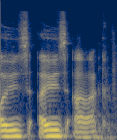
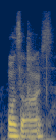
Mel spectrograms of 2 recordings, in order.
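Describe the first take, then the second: First: "Ozark" drawn out syllable by syllable, "Oz-" first; working out how to say "Ozark"; slow careful Ozark. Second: Said in the usual way. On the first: Shown as a demonstration. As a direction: sound out "Oz-, Ozark" slowly and carefully.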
